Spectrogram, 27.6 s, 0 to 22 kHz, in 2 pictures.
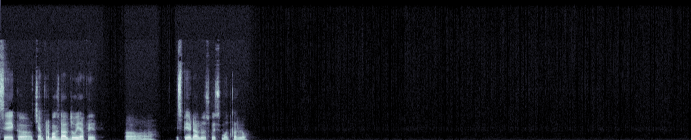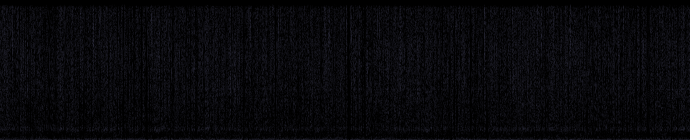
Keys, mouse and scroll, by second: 2.7 click, 3.6 click, 5.9 click, 6.1 click, 6.5 click, 7.6 click, 8.5-10.9 drag, 11.6 click, 12.3 click, 12.9 click, 13.4 click, 14.3 click, 14.9 click, 15.3 click, 16.2 click, 17.2 click, 18.1 click, 19.4 click, 20.4 click, 21.1 click, 23.0-24.2 drag.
